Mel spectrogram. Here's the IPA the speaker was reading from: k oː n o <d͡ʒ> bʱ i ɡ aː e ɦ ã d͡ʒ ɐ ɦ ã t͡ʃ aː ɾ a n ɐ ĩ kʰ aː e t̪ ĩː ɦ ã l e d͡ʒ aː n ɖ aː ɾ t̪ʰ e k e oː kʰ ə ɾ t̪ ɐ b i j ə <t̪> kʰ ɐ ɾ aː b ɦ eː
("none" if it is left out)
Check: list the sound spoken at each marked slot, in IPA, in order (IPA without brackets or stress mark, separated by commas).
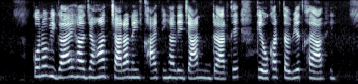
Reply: none, t̪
